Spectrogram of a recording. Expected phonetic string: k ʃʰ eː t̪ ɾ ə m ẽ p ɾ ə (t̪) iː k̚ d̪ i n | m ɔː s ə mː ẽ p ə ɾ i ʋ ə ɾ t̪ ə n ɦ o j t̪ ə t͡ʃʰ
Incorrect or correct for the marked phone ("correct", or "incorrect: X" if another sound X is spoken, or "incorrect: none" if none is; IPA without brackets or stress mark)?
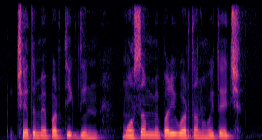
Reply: correct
